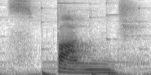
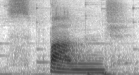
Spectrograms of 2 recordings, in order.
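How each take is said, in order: Both takes have the same delivery.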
